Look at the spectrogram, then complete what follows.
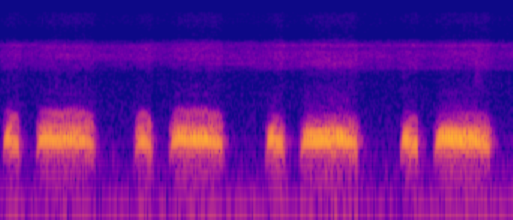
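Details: Spotted dove, a young bird noted for a strong voice, singing a short coo followed by a longer, fuller drawn-out coo, the pair repeated roughly every second in a clean, quiet setting.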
